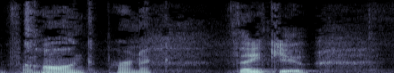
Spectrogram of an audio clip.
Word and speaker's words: Kaepernick: Colin Kaepernick. Thank you. Kaepernick.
